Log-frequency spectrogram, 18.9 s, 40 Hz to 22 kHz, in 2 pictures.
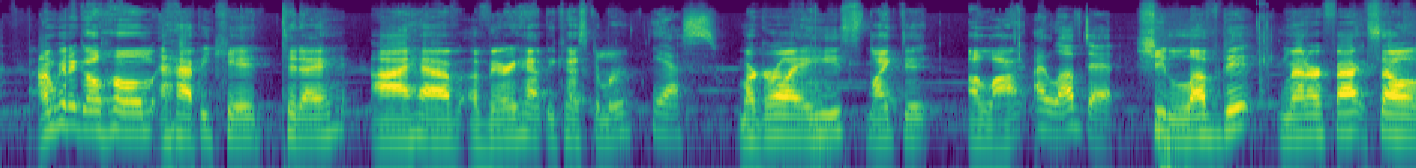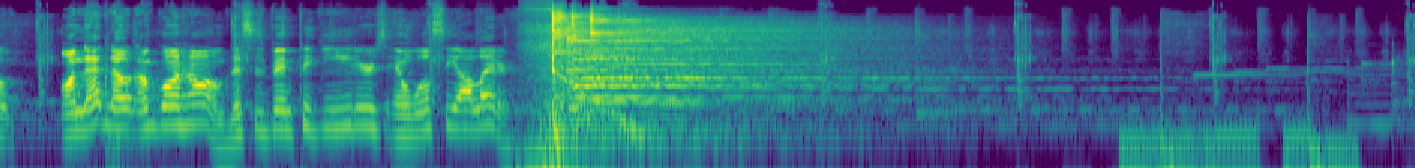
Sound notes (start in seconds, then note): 12.9 graphic swooshing; 16.0 upbeat music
